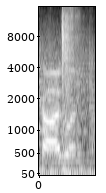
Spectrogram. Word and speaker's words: Coughlin: Coughlin is the proper pronunciation.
